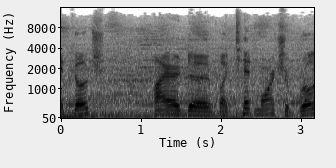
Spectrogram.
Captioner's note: none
